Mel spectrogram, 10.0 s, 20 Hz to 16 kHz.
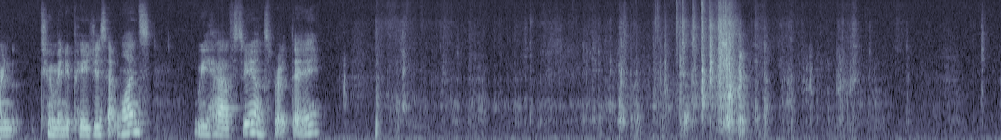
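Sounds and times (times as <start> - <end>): calendar pages turning: 3.7 - 9.1.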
